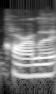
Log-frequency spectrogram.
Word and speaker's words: Karla: Karla is spelled with a K.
